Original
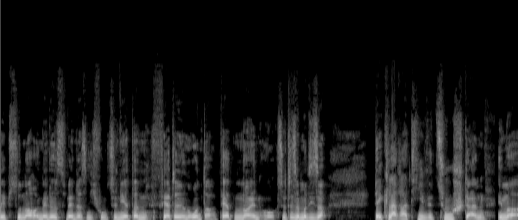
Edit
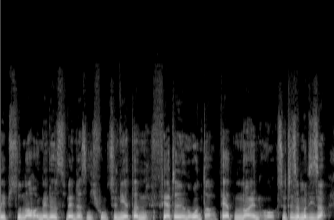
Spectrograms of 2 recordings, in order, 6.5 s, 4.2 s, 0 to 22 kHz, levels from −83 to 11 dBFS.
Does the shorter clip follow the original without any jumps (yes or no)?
yes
